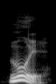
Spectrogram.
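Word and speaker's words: 물: M is m, u is u, ul is ul, mul.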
